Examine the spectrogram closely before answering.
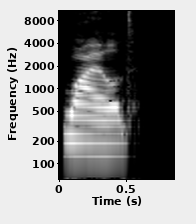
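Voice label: "wild", English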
